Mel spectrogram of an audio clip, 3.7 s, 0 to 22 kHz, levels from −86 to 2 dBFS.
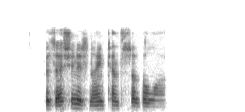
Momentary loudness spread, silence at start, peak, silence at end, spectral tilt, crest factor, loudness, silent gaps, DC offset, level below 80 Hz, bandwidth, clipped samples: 11 LU; 0.7 s; -8 dBFS; 1.2 s; -2 dB/octave; 22 dB; -26 LUFS; none; under 0.1%; -78 dBFS; 8.2 kHz; under 0.1%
